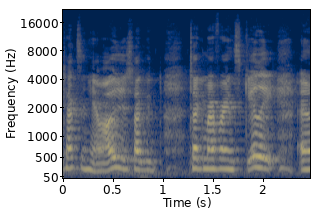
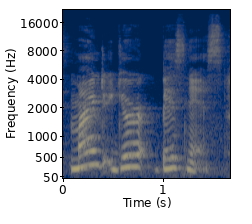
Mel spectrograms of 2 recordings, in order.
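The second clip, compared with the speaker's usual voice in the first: deliberate rebuke; 5 dB quieter, slower than usual. Retold or imitated. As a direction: spell it out slowly, word by word. Repeats it slowly and deliberately.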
